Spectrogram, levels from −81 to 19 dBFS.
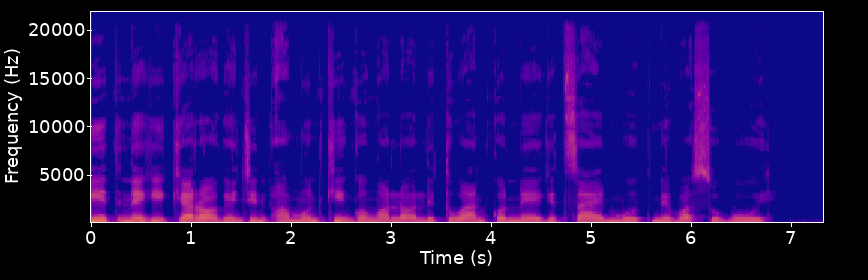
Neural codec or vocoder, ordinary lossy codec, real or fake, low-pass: none; none; real; none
